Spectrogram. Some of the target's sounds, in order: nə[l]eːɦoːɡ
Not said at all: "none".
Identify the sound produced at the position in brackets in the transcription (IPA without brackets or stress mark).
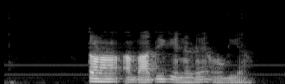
ɽ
